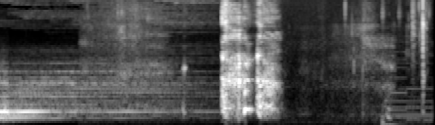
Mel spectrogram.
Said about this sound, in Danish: Velkommen tilbage, med et host.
